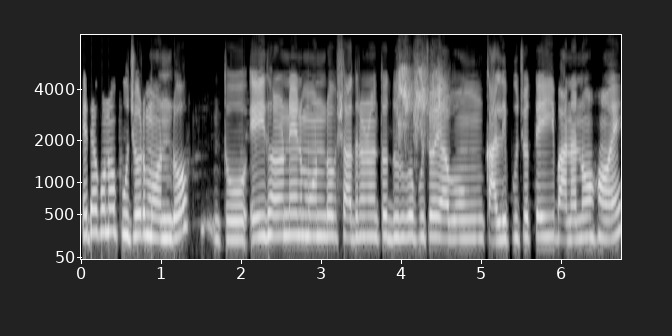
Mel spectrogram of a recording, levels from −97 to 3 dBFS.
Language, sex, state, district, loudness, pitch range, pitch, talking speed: Bengali, female, West Bengal, Jalpaiguri, -13 LUFS, 220-245 Hz, 235 Hz, 140 wpm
